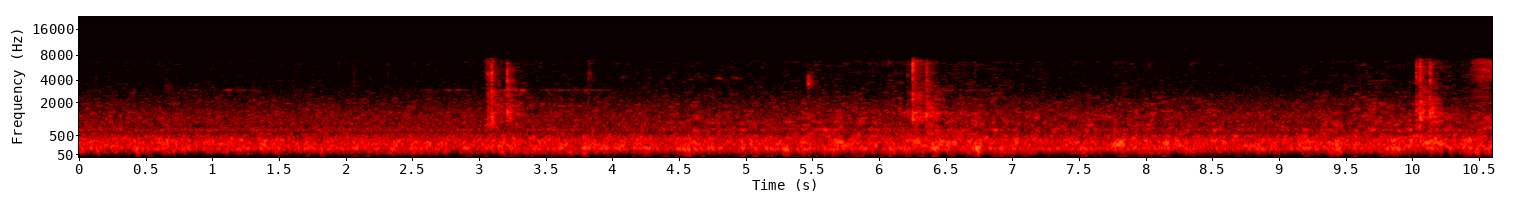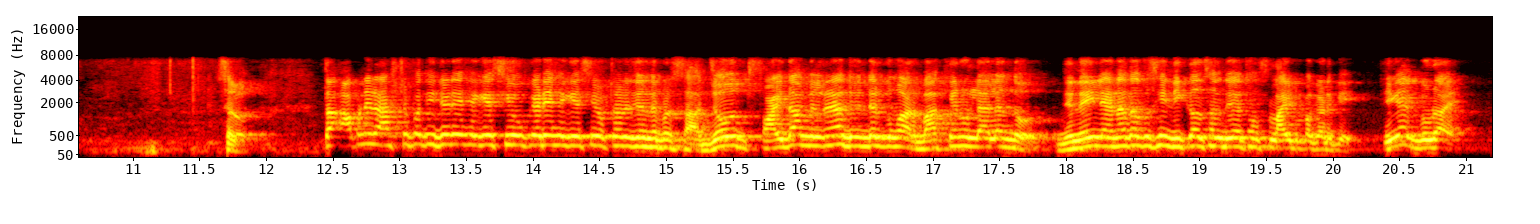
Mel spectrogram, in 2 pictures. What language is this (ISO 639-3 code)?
pan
